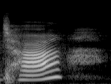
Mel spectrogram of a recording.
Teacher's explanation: तालव्य झ महाप्राण घोष है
